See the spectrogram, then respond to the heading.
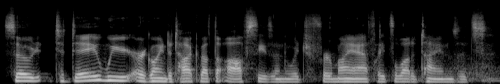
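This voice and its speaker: A man hosts a training podcast in a mid-pitched, ordinary voice. He asks friendly questions that drift and restart before landing. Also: level tone, moderate pace, darkish tone. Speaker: podcast host, cycling coach. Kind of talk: conversational podcast interview.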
